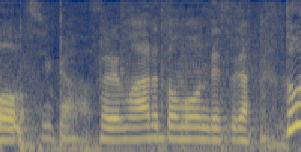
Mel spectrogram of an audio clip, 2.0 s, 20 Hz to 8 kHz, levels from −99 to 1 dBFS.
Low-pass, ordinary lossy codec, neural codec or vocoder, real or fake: none; none; codec, 16 kHz, 4 kbps, FunCodec, trained on LibriTTS, 50 frames a second; fake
